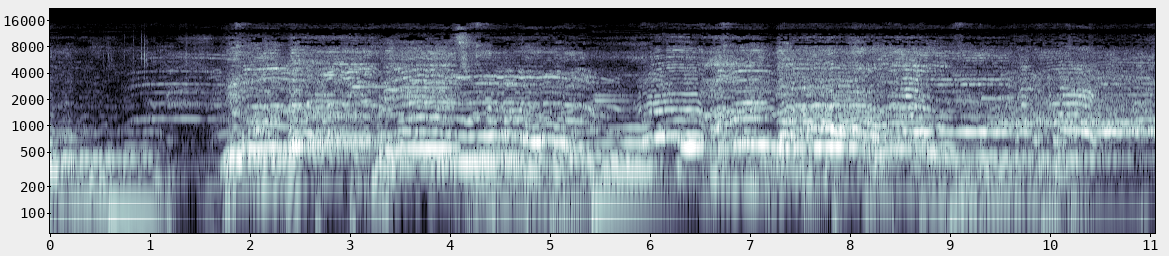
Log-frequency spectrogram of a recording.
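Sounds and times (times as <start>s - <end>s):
group singing worship song: 0.0s - 11.0s.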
